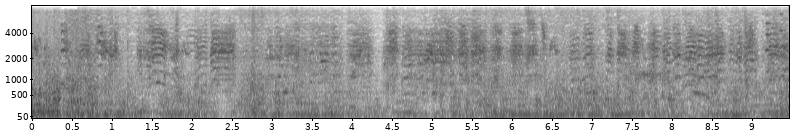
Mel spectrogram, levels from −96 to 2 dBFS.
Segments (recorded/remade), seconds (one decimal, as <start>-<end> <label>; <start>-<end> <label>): 0.0-1.0 recorded; 1.0-1.6 remade; 1.6-2.3 recorded; 2.3-6.4 remade; 6.4-9.5 recorded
